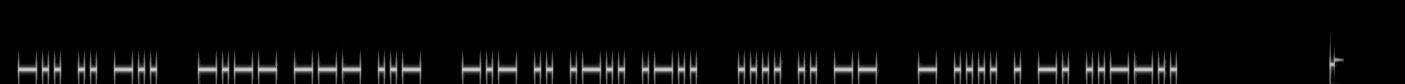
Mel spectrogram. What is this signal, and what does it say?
Morse code, heard as a keyed tone, about 20 wpm, 700 Hz. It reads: DID YOU KILL HIM THEN?
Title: Sentences from Top 1400 Words 20wpm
